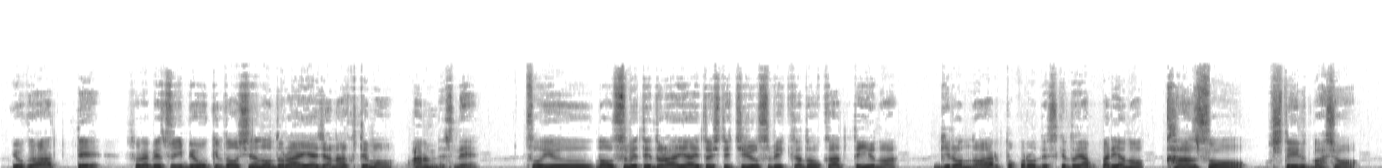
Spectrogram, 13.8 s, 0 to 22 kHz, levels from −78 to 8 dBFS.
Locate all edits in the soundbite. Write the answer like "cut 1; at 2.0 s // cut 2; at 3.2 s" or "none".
cut 1; at 11.5 s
